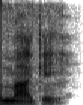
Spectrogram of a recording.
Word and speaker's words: Magi: At number 4, we have Grift of the Maggie, as I believe is the British pronunciation.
